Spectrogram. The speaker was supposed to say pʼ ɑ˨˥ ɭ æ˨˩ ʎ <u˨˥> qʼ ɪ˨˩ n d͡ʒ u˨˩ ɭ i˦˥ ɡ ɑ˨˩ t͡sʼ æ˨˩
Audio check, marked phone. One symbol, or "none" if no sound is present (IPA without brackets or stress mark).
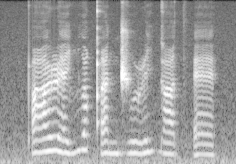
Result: u˦˥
